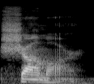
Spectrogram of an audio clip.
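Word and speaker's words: שמר: you see a verb, you just memorize it with A sounds underneath it now. So this would be pronounced amar. This one down here would be pronounced shamar.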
